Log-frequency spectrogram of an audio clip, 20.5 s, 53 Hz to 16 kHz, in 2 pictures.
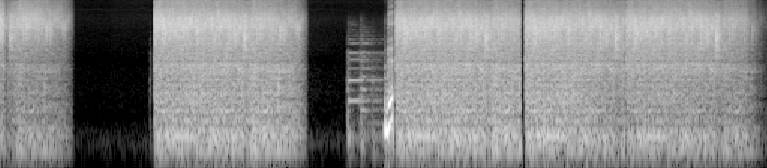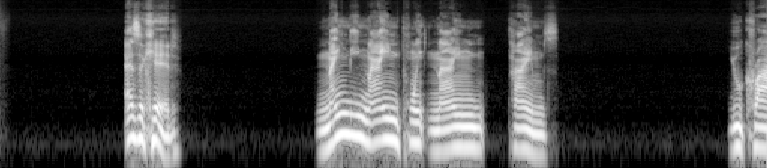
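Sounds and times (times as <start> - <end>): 
shower water running: 0.0 - 1.0, 2.1 - 4.1, 5.2 - 10.2
speech: 12.0 - 12.7, 14.4 - 17.7, 20.0 - 20.4.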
